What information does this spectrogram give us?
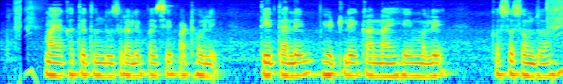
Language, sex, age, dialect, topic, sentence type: Marathi, male, 31-35, Varhadi, banking, question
